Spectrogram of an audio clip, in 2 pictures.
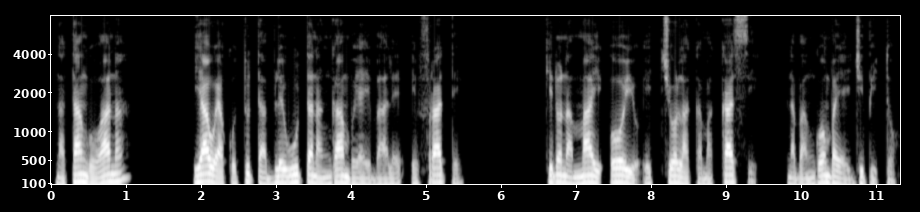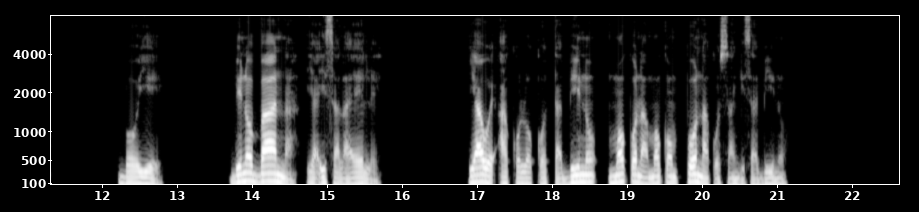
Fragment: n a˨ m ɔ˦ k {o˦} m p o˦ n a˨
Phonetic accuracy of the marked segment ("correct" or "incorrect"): incorrect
